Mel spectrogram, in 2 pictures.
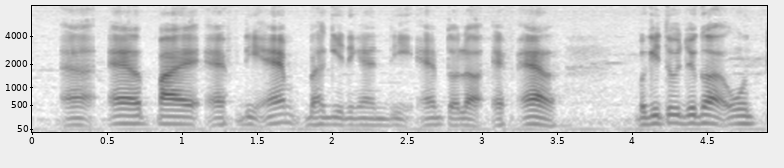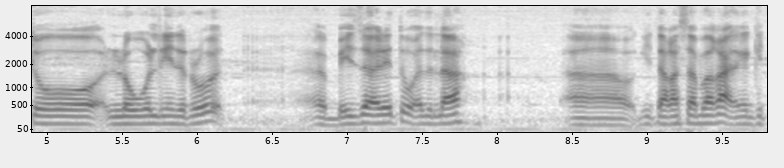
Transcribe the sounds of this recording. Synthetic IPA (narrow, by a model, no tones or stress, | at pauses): ʔəʔɛlpajʔɛfdiʔɛmbaɡidəŋãndḭʔɛ̰mt̪ola̰ʔʔɛfɛl | bəɡit̪ud͡ʒuɡaʔunt̪ʊʔlowəlnĩdəɾʊt̪̚ | əbezadət̪uadalah | əkit̪aɾasabaɾat̚dəŋankit̪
